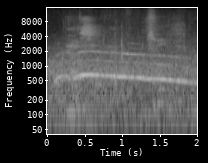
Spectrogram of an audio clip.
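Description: A single long, drawn-out cry held for about two seconds, slowly falling in pitch.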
